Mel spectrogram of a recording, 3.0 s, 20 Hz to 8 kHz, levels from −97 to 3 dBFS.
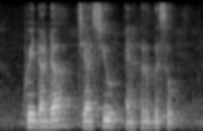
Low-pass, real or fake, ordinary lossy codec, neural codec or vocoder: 7.2 kHz; real; none; none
